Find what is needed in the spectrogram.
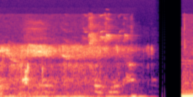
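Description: Near silence: faint room tone between speakers, falling to total silence at an edit cut.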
